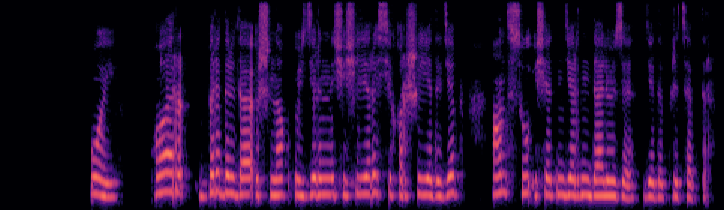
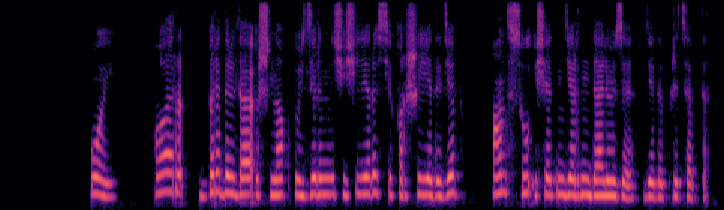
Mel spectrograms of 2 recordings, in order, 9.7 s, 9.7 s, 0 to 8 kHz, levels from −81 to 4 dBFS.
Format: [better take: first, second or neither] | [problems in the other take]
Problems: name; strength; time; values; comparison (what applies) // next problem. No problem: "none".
first | noise reduction (neural mask model DeepFilterNet 3)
